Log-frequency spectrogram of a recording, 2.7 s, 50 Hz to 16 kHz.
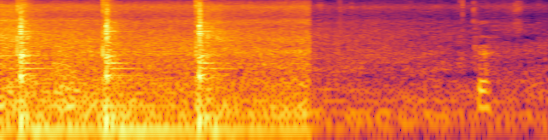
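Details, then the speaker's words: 2005 Toyota Vios (Limo Gen 1) front left wheel struck, before repair: three sharp metal-on-metal clunks about half a second apart, then silence; loose brake caliper knocking, the cause of its clunk over uneven or potholed roads. "Nah, ini kan ada suara-suara yang aneh ya. Kayak besi beradu gitu."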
